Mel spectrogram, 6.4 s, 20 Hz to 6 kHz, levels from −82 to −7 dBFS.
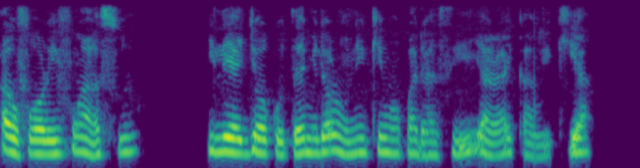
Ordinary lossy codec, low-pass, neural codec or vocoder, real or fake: none; 5.4 kHz; vocoder, 44.1 kHz, 80 mel bands, Vocos; fake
